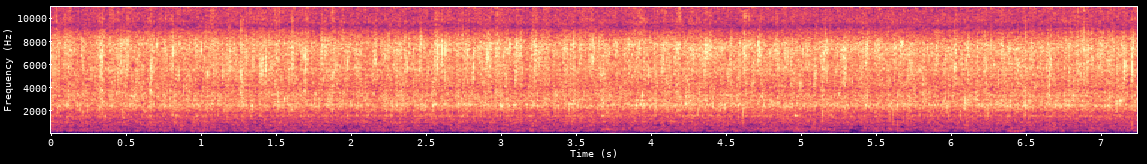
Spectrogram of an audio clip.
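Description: Thick egg masala gravy sizzling steadily in a pan on a gas stove, as it finishes cooking down.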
